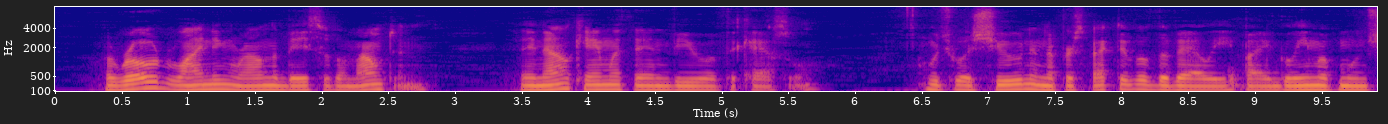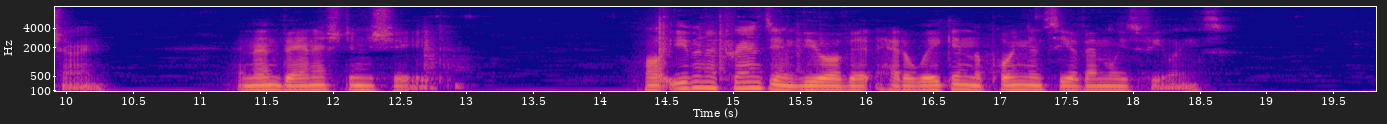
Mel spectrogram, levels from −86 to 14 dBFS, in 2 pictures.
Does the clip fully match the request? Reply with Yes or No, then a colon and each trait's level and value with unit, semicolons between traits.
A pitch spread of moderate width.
No: narrow, 2.1 semitones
